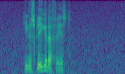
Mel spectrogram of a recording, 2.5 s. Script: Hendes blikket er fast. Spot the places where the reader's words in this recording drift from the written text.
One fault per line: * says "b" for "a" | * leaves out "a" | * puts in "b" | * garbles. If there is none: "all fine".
all fine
